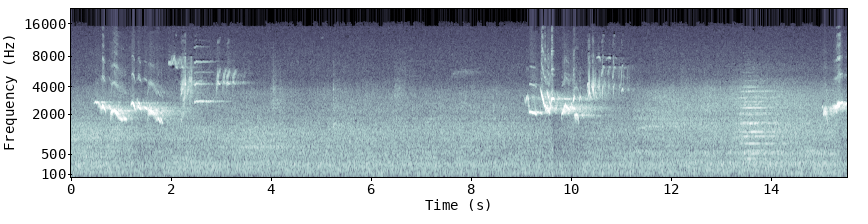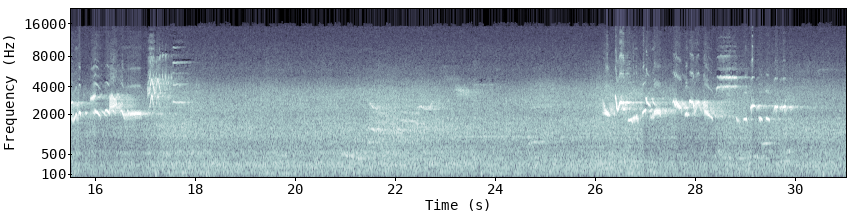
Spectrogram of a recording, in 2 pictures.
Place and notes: berlin, amsel - antwort von meinem bruder auf bonn altstadt, amsel, juni 2003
